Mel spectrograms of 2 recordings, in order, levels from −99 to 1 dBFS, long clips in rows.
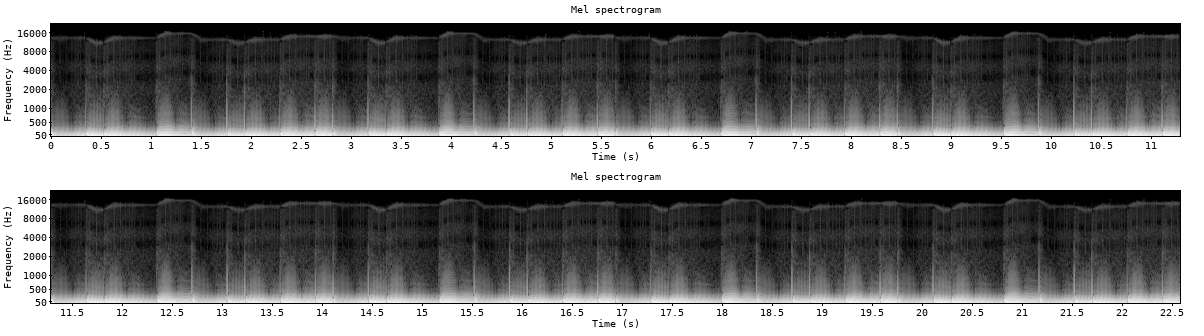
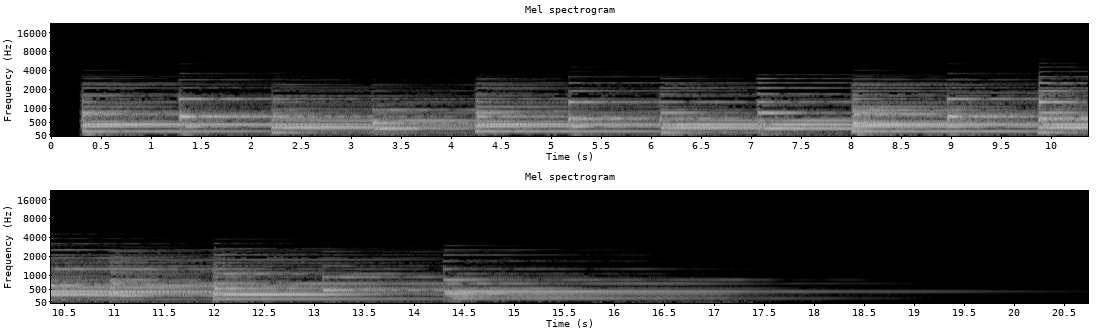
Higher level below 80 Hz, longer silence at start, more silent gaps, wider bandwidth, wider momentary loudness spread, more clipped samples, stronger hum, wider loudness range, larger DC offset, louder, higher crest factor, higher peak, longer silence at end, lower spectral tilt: first, -10 dBFS vs -62 dBFS; second, 0 s vs 0.3 s; neither; second, 1.1 kHz vs 4 kHz; second, 5 LU vs 14 LU; neither; neither; second, 0 LU vs 10 LU; neither; first, -14 LUFS vs -33 LUFS; second, 8 dB vs 18 dB; first, 0 dBFS vs -16 dBFS; second, 0 s vs 3.55 s; about the same, -11.5 dB/octave vs -11 dB/octave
